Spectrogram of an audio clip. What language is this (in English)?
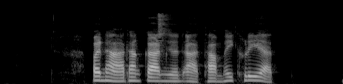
Thai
